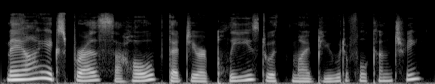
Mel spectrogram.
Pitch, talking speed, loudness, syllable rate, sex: 180 Hz, 180 wpm, -20 LUFS, 4.8 syllables/s, female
